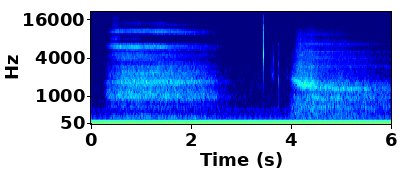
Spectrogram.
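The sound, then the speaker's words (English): A deep breath drawn into the belly during a guided breathing exercise: two long, airy breath sounds separated by a short pause, heard alone over a steady low hum. “Taking a deep breath into your belly to stoke these fires.”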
